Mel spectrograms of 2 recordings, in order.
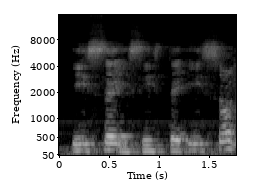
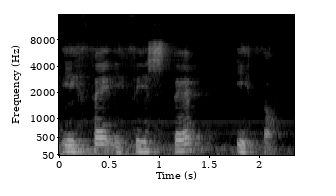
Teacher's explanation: we want to keep the S sound, or in Spain the Th sound, we have to change this C for a Z.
